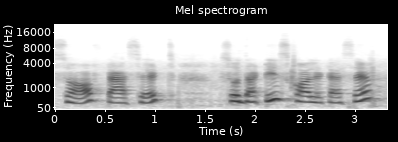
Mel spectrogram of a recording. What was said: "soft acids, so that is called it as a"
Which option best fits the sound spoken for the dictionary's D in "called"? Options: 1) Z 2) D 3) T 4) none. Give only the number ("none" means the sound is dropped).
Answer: 4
